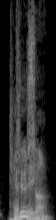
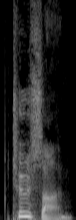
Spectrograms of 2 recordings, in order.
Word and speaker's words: Tucson: weekend and he this Tucson Tucson yes in Tucson Tucson well it's an Arizona City again for the tea and it has two syllables huh I mean anybody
